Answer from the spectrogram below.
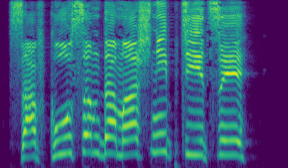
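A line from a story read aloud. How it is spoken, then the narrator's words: Shouting. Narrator (Russian): крикнул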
